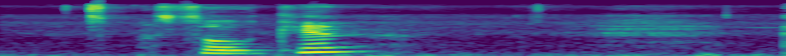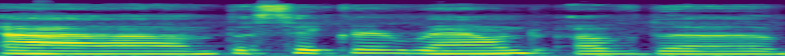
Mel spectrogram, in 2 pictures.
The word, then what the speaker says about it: Tzolk'in: Together, the glyphs and numbers from the, I can never pronounce this, okay? So it's Tzolk'in, the sacred round of the Mayan calendar.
